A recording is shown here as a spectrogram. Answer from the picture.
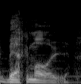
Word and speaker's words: Bergmal: sais pas en fait je le prononce comme du monde bergmal qui é prononcé il est marqué plutôt prononcé bergmall bergmall est un générateur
